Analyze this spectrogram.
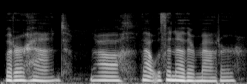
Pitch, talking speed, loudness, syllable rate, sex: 180 Hz, 170 wpm, -15 LUFS, 5.3 syllables/s, female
